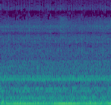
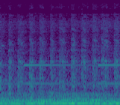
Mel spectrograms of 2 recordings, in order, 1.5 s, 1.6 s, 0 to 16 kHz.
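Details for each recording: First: 2007 Kia Sportage 2.0L that cranked but would not start; fuses and ECM main relay were checked good and a new control board was fitted. Now started, it idles with a steady, even low hum and no misses, knocks or ticks. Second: 2007 Kia Sportage 2.0L cranks but won't start; fuses, ECM main relay and control board checked OK; steady starter cranking with even compression pulses that never catch; sensors losing their supply is suspected.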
